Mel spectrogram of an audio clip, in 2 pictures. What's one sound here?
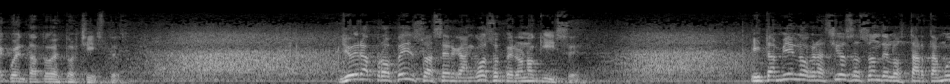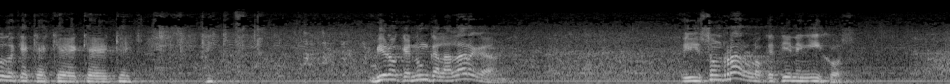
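A man speaks with animation into a microphone on a stage.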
